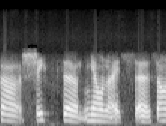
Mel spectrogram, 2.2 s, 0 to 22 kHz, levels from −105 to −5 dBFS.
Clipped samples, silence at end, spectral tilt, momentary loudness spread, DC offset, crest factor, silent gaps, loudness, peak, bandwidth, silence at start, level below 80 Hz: under 0.1%; 0 s; -7.5 dB/octave; 5 LU; under 0.1%; 12 dB; none; -14 LUFS; -2 dBFS; 4.5 kHz; 0 s; -60 dBFS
